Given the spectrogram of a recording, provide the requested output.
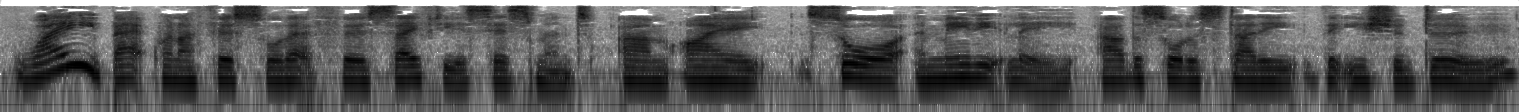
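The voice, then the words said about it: Australian accent. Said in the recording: “As you can hear from my accent, I come from Australia.”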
